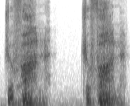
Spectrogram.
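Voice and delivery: whispered then very low chant; ghostly whispered chanting; echoing ethereal energy being. A narrator's reading. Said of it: "chanted the crowd".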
